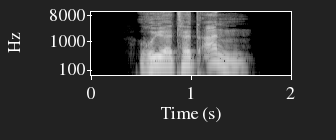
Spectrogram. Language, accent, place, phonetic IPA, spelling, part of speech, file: German, Germany, Berlin, [ˌʁyːɐ̯tət ˈan], rührtet an, verb, De-rührtet an.ogg
- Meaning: inflection of anrühren: 1. second-person plural preterite 2. second-person plural subjunctive II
